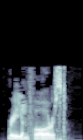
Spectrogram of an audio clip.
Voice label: "reinforced", English; adjectives

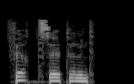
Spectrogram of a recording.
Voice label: "verzettelnd", German; adjectives

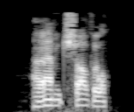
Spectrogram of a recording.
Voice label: "hand-shovel", English; nouns

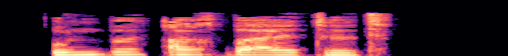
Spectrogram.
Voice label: "unbearbeitet", German; adjectives

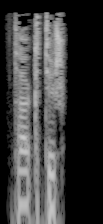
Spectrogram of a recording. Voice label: "taktisch", German; adjectives

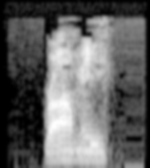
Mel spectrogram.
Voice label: "rummy", English

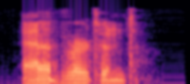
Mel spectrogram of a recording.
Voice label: "advertent", English; adjectives

